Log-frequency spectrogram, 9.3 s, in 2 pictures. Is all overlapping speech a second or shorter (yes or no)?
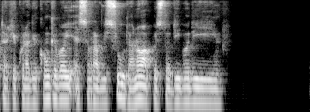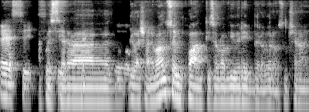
no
